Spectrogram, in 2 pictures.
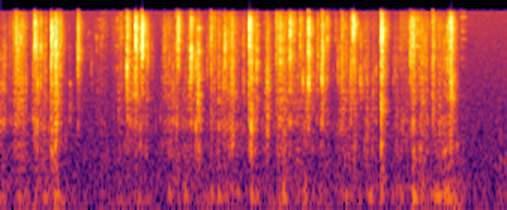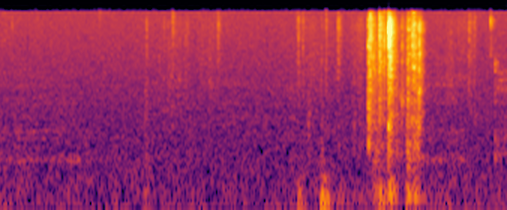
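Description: Thin clear plastic bag crinkling and rustling in the hands as a rapid crackle for about four and a half seconds, then quiet, then a short burst of crinkling about nine seconds in.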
